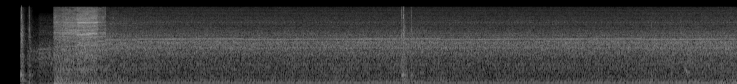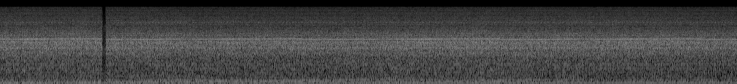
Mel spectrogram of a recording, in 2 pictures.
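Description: Spinning circular saws whir steadily.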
